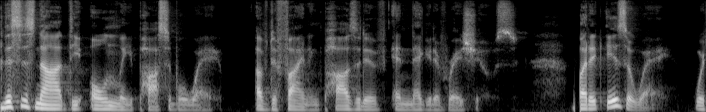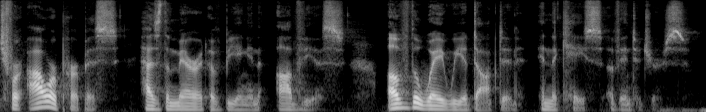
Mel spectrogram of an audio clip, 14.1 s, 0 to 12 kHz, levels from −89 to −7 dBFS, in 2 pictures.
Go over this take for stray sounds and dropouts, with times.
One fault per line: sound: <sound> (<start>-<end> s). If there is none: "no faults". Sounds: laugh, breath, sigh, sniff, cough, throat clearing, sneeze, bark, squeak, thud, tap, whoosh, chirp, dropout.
sound: dropout (5.7-5.8 s)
